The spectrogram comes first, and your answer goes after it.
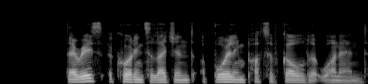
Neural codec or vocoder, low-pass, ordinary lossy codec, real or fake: none; 7.2 kHz; none; real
